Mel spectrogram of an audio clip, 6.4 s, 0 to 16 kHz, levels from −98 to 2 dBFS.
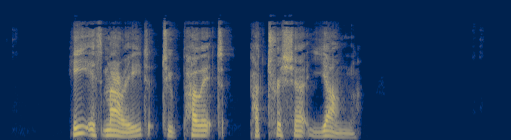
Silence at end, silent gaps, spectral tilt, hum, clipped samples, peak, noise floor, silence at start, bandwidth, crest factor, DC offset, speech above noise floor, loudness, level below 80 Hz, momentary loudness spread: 1.95 s; none; -4 dB/octave; none; under 0.1%; -2 dBFS; under -90 dBFS; 0.9 s; 9.4 kHz; 24 dB; under 0.1%; over 67 dB; -22 LUFS; -64 dBFS; 11 LU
